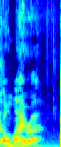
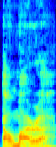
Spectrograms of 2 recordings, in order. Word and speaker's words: Elmira: Yeah, it's about a 4.5 hour drive northwest, pronounced Elmira. – Elmira.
